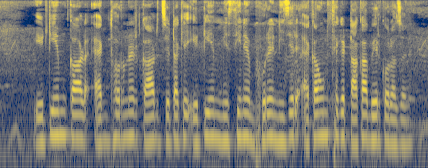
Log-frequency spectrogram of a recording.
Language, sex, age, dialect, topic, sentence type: Bengali, male, 18-24, Standard Colloquial, banking, statement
